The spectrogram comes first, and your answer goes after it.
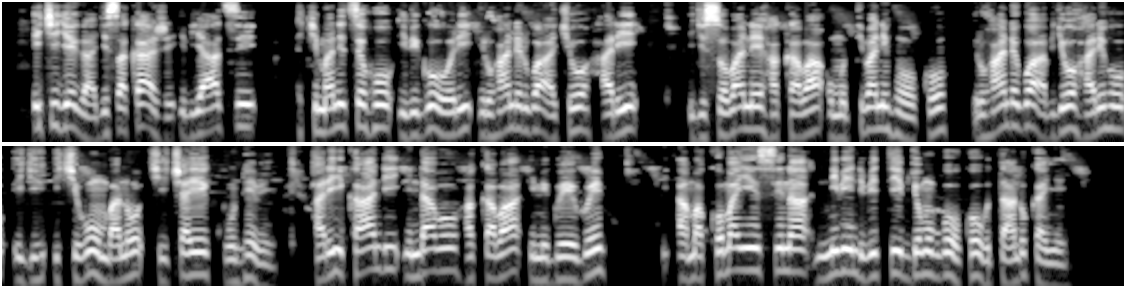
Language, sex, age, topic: Kinyarwanda, male, 25-35, government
